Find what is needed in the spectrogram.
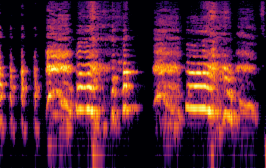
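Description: A woman laughing loudly and deliberately in a laughter-yoga exercise: a quick run of short ha-ha bursts at the start, then two long drawn-out laughs with a brief break between them.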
